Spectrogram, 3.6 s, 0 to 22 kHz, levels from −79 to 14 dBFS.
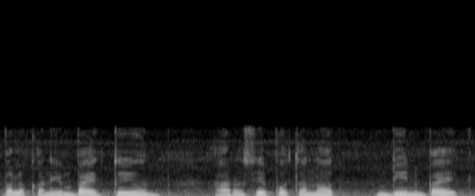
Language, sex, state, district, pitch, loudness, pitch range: Chakma, male, Tripura, West Tripura, 145 Hz, -18 LUFS, 140-145 Hz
